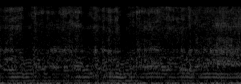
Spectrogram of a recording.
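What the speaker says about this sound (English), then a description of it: "Can you hear the blue bottle buzzing?" A bluebottle fly buzzes in a steady, continuous drone for the whole stretch, up close and fairly constant, with no voices, as part of a classic horror radio drama.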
